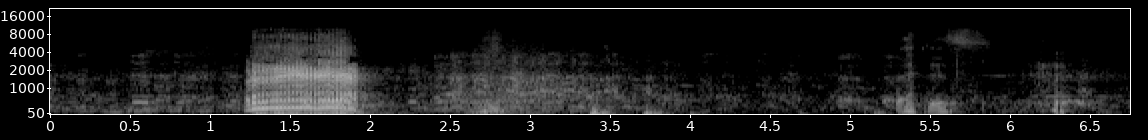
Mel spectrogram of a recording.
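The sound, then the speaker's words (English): A person lets out one loud, shrill, trumpeting scream in imitation of a Russian elephant screaming, lasting under a second, followed by quieter murmuring and soft laughter. “Так кричат русские слоны.”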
